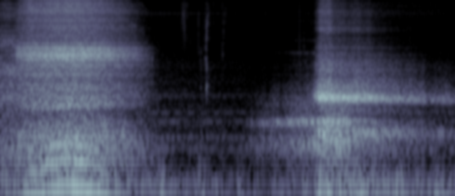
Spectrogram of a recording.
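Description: Slow nasal breathing during a guided breathing exercise: a long, snuffly breath through the nose, a quiet pause, then a second long, airy breath. Both are soft, with no voice over them.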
